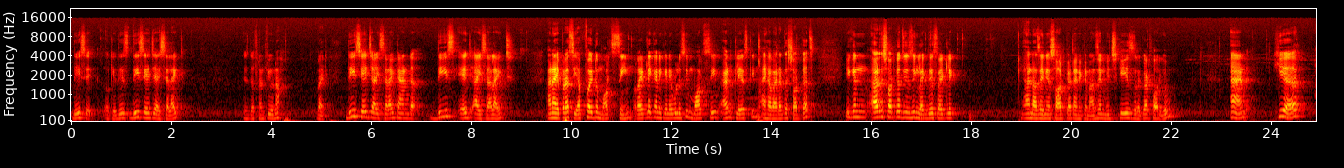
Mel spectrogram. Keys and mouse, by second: 1.6 alt+click, 2.3-3.7 middle drag, 4.4 KP_1, 7.4 alt+shift+click, 8.3 middle click, 10.4 F5, 11.1-20.5 right drag, 20.8-21.5 middle drag, 23.6 shift+middle click, 24.1 middle click.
